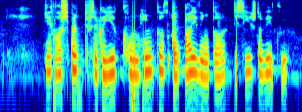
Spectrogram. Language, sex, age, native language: Icelandic, male, 20-29, Icelandic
